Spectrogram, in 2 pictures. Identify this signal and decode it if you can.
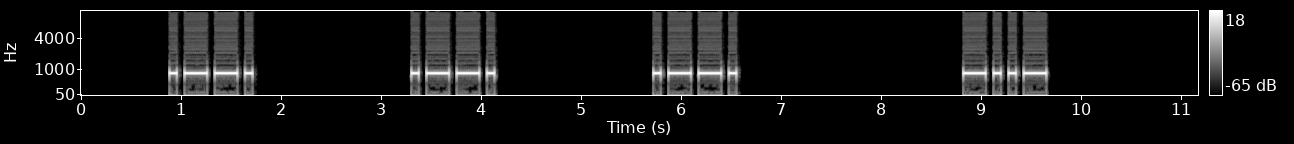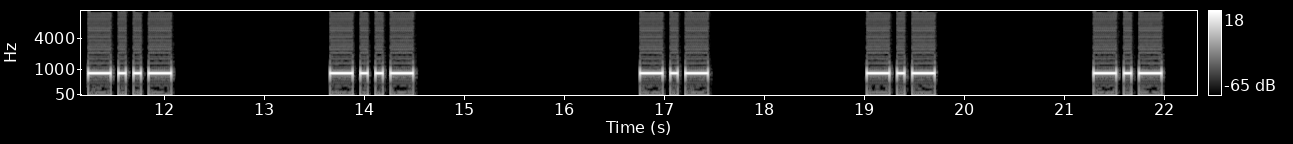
Morse code, heard as a keyed tone, about 16 wpm, spaced as for 5 wpm, 800 Hz. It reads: PPP XXX KKK
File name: Basic Letter Groups By7Groups / RKPX / RKPX@5 f15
